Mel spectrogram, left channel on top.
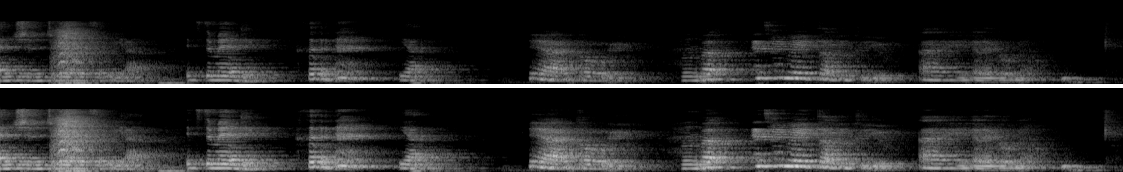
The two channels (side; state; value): left; quieter; 8.8 dB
